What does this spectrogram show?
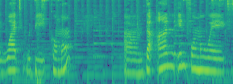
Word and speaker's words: comment: So the formal way to say what would be comment.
